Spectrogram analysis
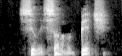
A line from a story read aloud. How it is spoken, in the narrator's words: he muttered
